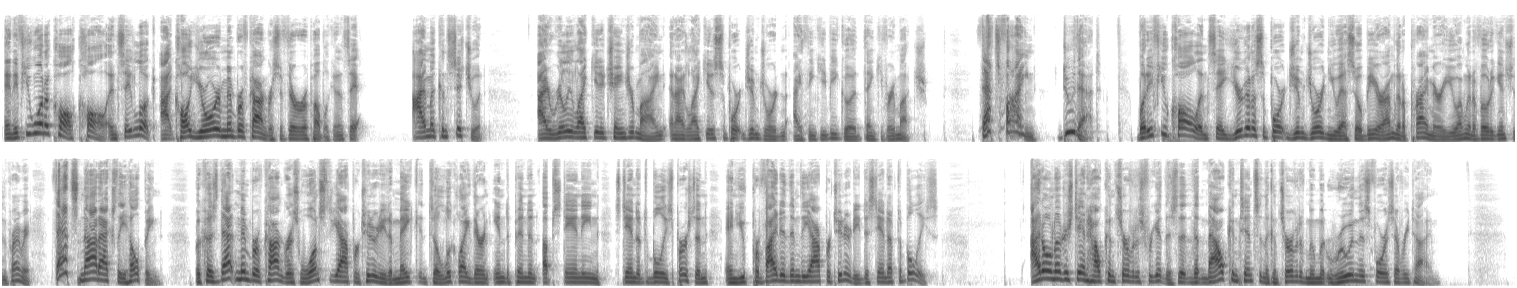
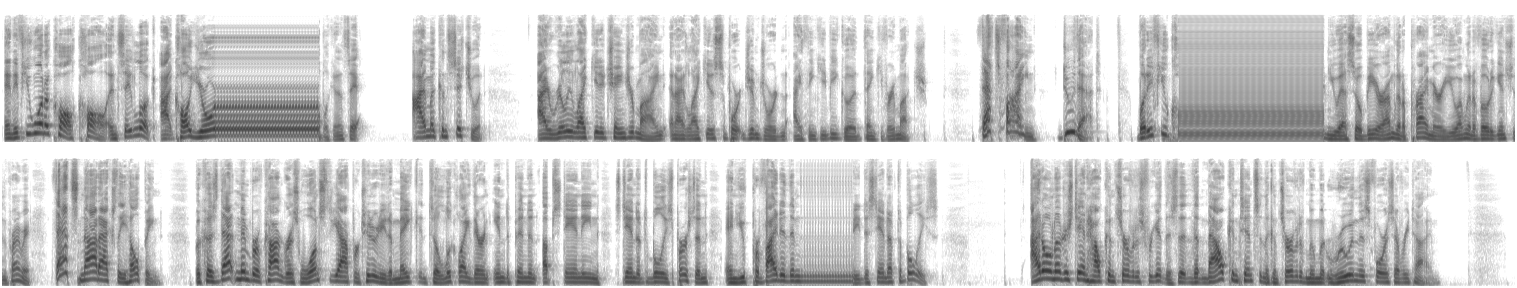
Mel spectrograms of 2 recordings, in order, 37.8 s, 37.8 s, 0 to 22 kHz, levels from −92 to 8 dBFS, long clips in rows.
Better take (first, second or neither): first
